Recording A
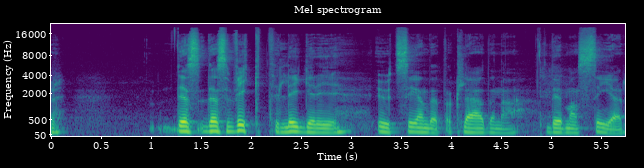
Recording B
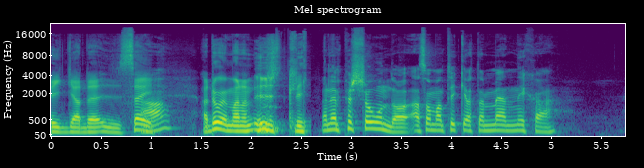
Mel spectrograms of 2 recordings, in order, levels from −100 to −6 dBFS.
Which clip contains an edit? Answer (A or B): B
